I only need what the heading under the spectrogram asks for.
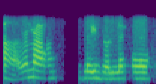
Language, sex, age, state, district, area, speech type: Malayalam, female, 60+, Kerala, Pathanamthitta, rural, conversation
